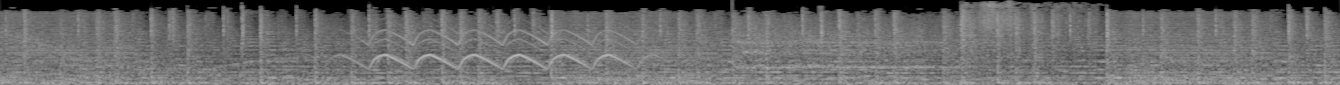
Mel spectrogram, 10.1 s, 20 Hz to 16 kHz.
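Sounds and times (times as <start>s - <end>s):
dramatic music with steady beat: 0.0s - 10.0s
siren yelping: 2.7s - 4.9s.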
